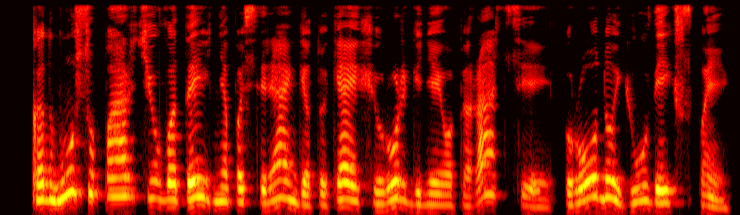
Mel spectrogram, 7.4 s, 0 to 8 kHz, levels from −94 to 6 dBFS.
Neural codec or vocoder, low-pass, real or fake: none; 7.2 kHz; real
